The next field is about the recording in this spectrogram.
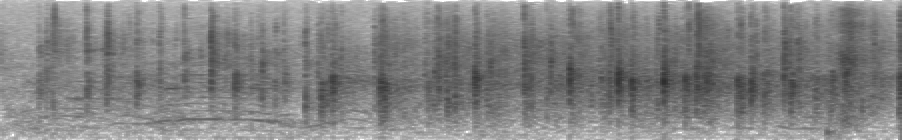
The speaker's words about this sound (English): That was like the Americans clapping for the Europeans and the Ryder Cup when the European cancer pattern wins the hole. They're not very happy.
